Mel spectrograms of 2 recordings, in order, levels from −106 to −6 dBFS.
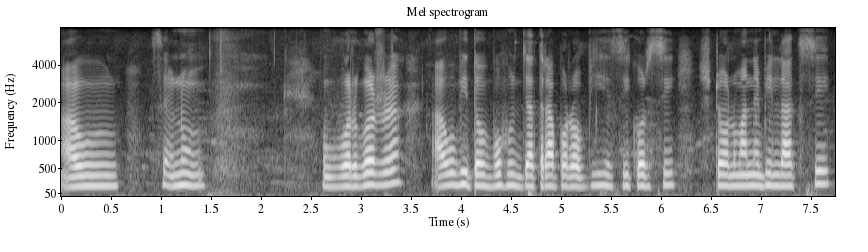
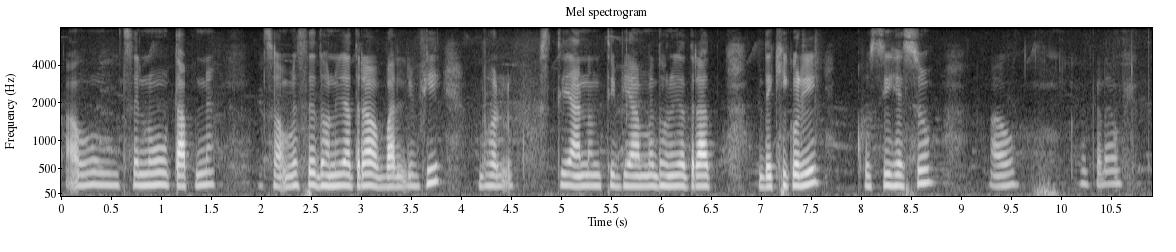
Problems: background sounds at intervals, background conversations at intervals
